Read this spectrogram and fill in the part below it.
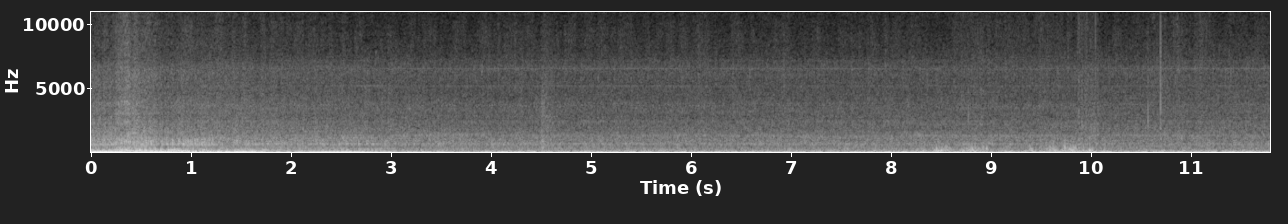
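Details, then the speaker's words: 1991 Cadillac Brougham, old exhaust with muffler fitted backwards and upside down and no resonator: heavy low boom swells as revs rise, then a pulsing idle beat. Owner thinks this beat contributes to the drone felt around 59 mph. "that distinctive beat that you see on the the meter I think is would kind of contributes to that droning sound"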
